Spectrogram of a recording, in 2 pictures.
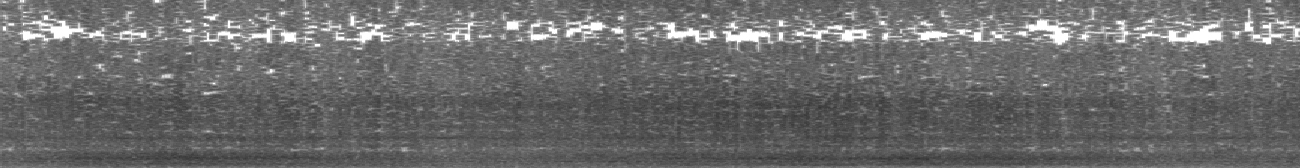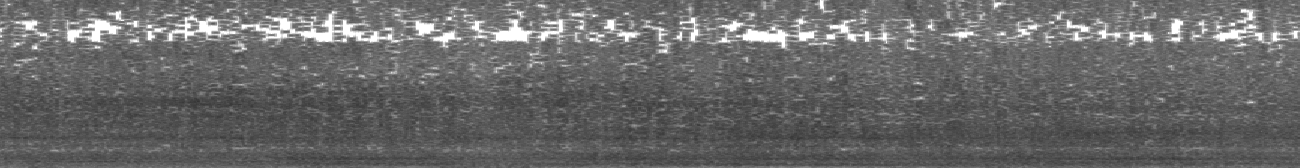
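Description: Freight train of high-sided open wagons passing close at speed: a steady, loud noise of wagon wheels running on the rails.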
